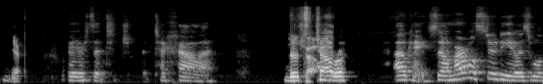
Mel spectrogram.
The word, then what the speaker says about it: T'Challa: how you say his name yep there's a tacala okay so marvel studios will not recast the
